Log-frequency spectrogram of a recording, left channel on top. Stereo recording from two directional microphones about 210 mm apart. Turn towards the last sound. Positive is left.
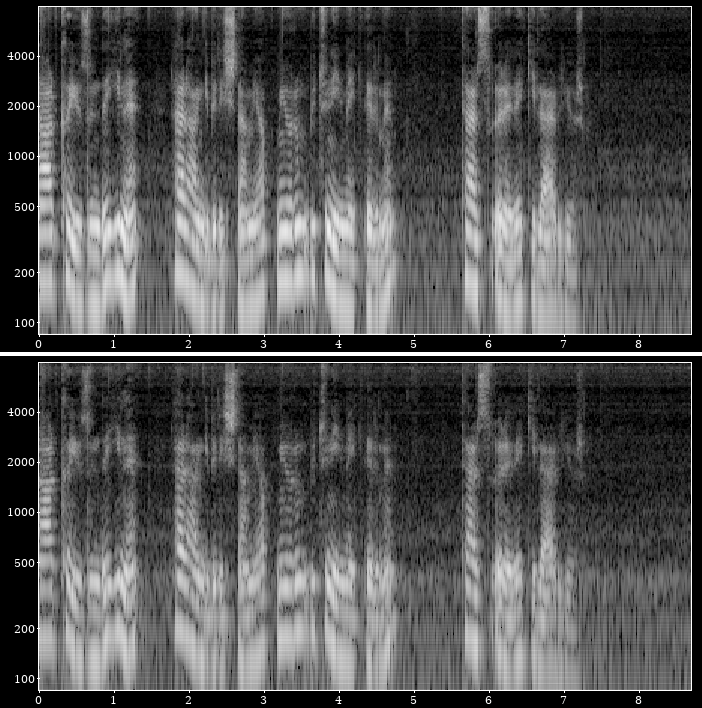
turn(degrees=25)  # may be behind; listen again after turning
